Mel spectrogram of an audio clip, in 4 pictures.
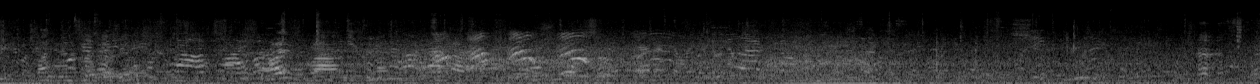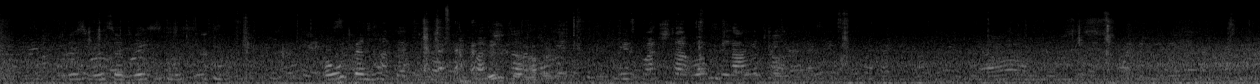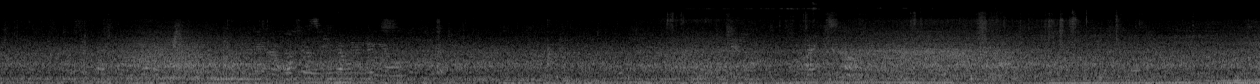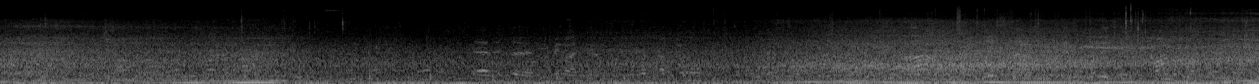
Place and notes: berlin wall of sound-checkpoint charlie. j.dickens 140909
Berlin, Germany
